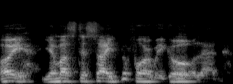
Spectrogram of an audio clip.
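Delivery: salty pirate sea captain voice. Voicing a ship captain warning the party about the route: pirate captain voice. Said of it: "And the captain says".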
